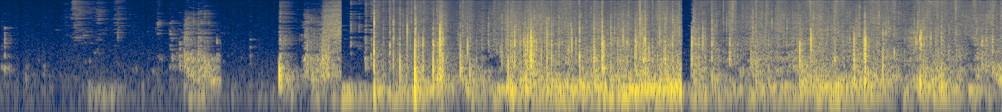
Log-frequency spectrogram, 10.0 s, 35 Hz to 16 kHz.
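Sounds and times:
hand crumbling chalk powder: 0:03.2 - 0:10.0.

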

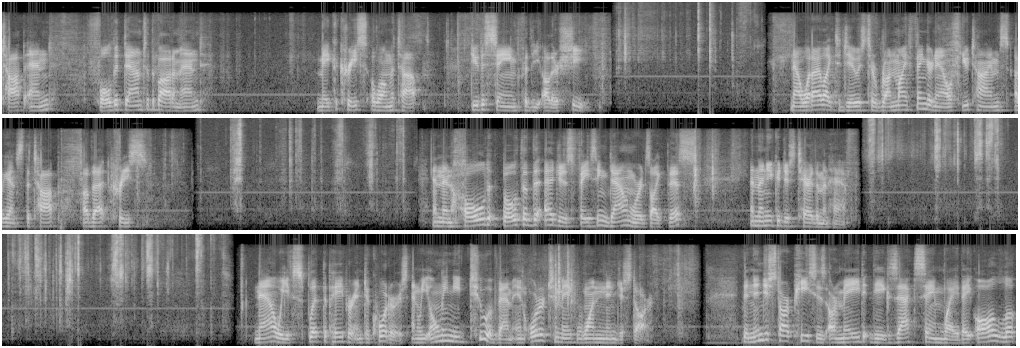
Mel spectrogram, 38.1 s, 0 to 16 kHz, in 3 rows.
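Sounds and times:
paper crackles: 0:07.6 - 0:09.6, 0:23.5 - 0:28.3
paper folding: 0:07.6 - 0:09.6, 0:15.2 - 0:17.9, 0:23.5 - 0:28.3.

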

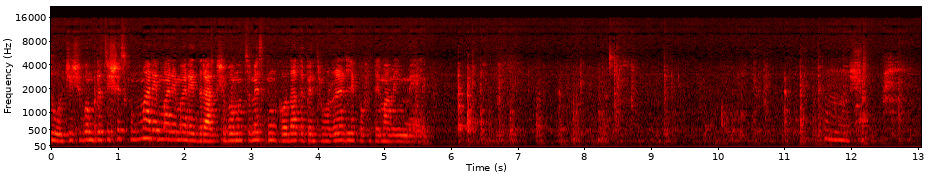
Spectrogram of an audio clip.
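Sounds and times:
spoon stirring wax in saucepan: 0:02.4 - 0:12.5.

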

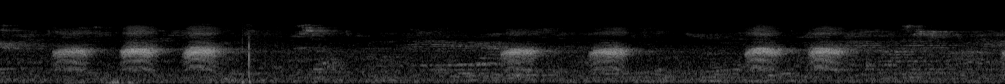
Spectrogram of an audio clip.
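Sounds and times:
crow cawing: 0:00.5 - 0:02.2, 0:05.0 - 0:06.4, 0:07.5 - 0:08.5.

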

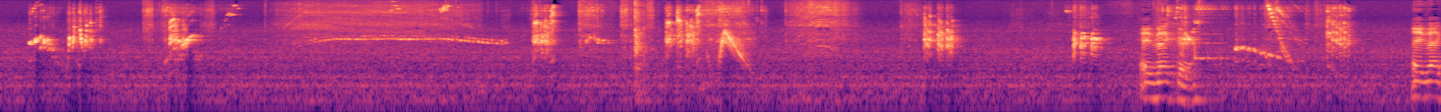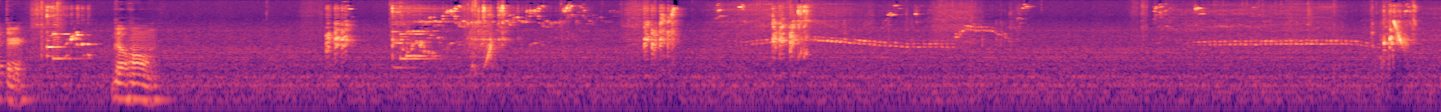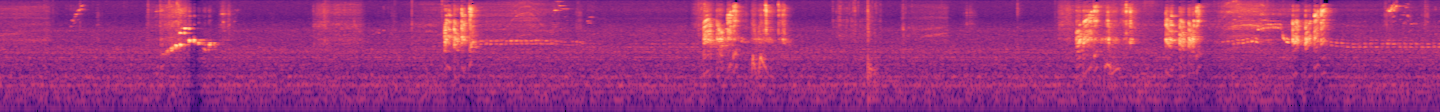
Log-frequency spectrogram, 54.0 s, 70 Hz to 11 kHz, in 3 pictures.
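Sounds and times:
robot falling chirp: 0:14.6 - 0:16.8, 0:18.6 - 0:19.3, 0:22.2 - 0:30.9
robot short beep: 0:14.9 - 0:15.4.

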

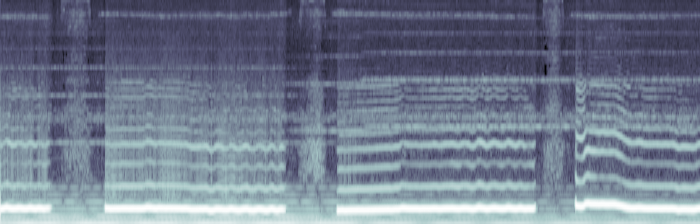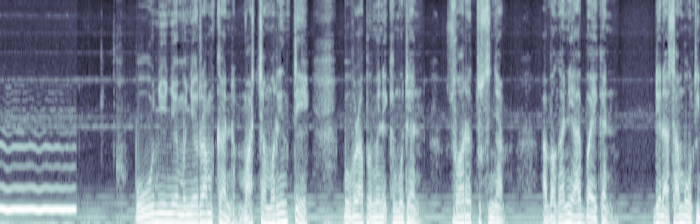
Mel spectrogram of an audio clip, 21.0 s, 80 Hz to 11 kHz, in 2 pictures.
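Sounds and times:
woman singing wordlessly: 0:00.0 - 0:00.8, 0:05.1 - 0:11.7
low drone: 0:00.0 - 0:21.0.

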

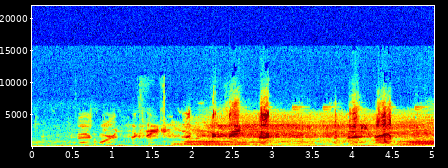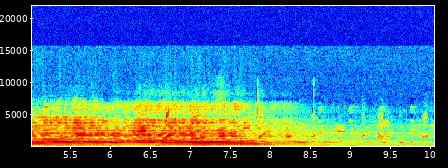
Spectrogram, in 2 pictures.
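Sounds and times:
voice through radio speaker: 0:00.6 - 0:03.1
background music with held chords: 0:01.7 - 0:10.0.

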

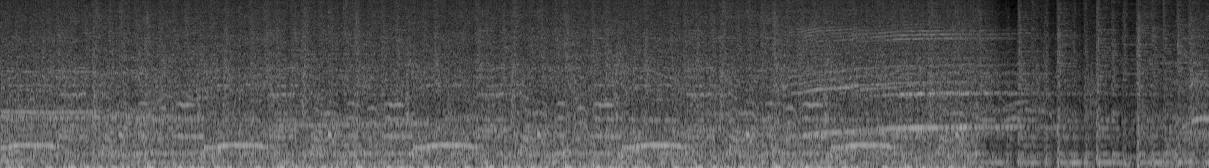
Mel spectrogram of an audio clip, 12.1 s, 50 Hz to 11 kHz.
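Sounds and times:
looped acoustic guitar music: 0:00.0 - 0:12.0.

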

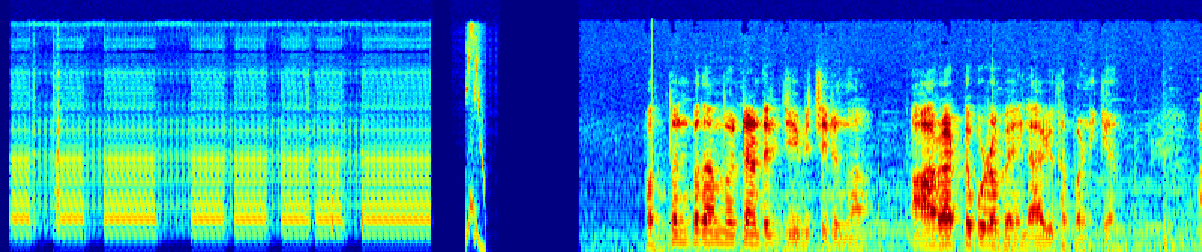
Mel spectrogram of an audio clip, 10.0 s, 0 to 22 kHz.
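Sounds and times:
stuttering electrical buzzing hum: 0:00.1 - 0:04.0.

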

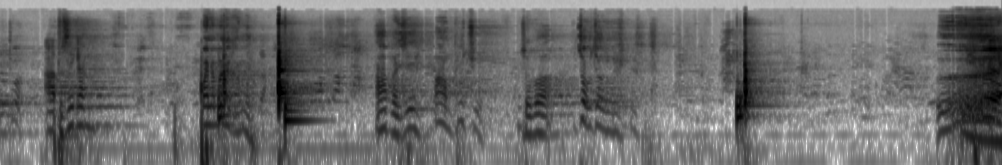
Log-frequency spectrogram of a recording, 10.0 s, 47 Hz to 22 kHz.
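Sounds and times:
sharp percussive smack with ring: 0:02.2 - 0:03.2.

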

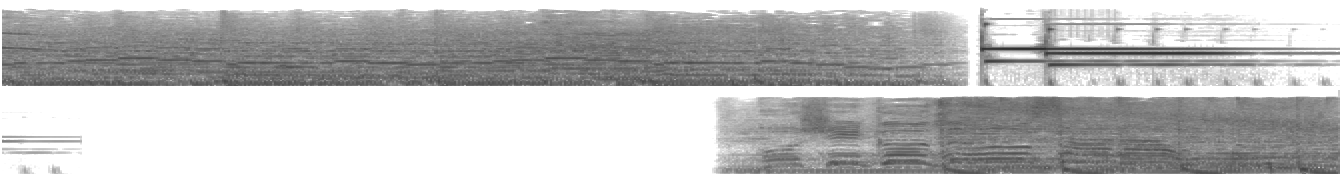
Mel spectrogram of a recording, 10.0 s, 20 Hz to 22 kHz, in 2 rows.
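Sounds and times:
background music: 0:00.0 - 0:03.6, 0:07.7 - 0:10.0.

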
